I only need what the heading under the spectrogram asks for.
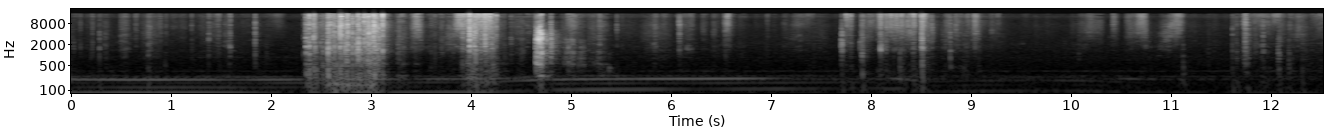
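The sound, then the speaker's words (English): Tarot cards being shuffled and drawn make a few short, papery riffling bursts separated by quiet gaps, over a low steady hum. “And now I'm moving on to Aquarius. Last but not least, Aquarius. Let's pull 5 cards for you.”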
